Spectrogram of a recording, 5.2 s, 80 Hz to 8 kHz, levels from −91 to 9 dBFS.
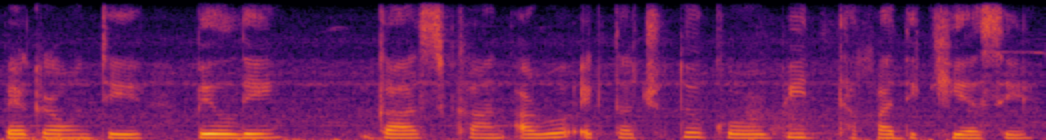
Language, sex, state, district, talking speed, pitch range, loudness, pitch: Nagamese, female, Mizoram, Aizawl, 150 wpm, 210-220 Hz, -19 LUFS, 215 Hz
